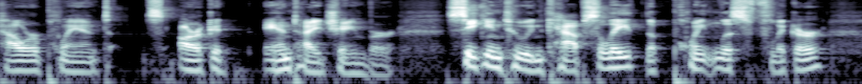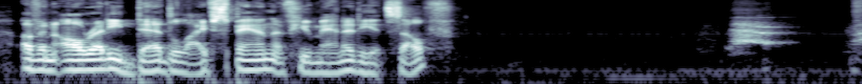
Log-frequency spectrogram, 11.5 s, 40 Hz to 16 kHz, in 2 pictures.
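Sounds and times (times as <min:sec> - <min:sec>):
speech: 0:00.0 - 0:08.8
dogs barking: 0:10.4 - 0:11.4.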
